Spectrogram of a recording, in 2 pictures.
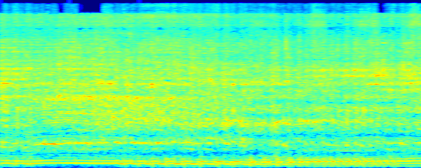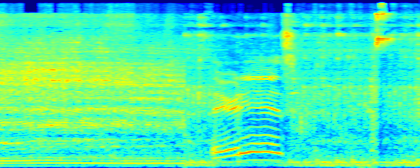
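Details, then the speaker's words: Scrap/parts four-wheeler ATV after driveway repair: steady, even single-cylinder drone rising briefly with a throttle blip; it now runs and drives normally and smokes less than before. "Got it running and driving. It's not smoking as bad anymore either."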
